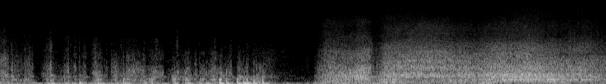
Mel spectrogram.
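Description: Long dark nails rapidly scratch and tap a large black foam windscreen over a microphone, making a muffled, crackling patter of quick taps for the first few seconds. After a brief lull, fingertips brush the sides of the foam, producing a steady, dense, low rushing noise like wind through to the end.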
